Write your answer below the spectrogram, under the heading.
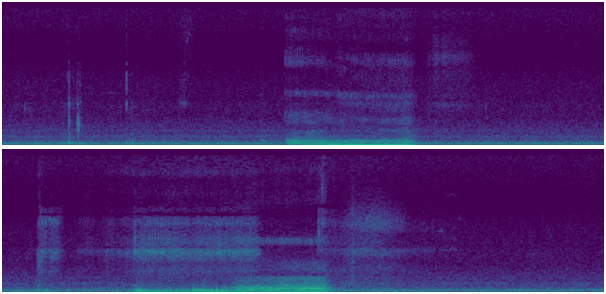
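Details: A restless Boston Terrier that can't sleep at bedtime lets out two low, wavering grumbles, each about a second long, with quiet breathing and faint rustles in between.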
